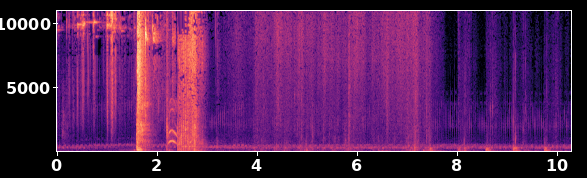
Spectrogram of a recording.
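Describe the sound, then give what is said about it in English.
Metal handcuffs shatter with a sharp metallic crack and a brief ringing clatter, then a low steady hum continues with faint scattered clicks and no one speaking. “One much sturdier than the handcuffs I just shattered.”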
